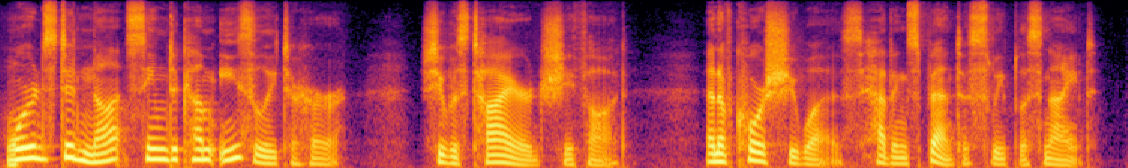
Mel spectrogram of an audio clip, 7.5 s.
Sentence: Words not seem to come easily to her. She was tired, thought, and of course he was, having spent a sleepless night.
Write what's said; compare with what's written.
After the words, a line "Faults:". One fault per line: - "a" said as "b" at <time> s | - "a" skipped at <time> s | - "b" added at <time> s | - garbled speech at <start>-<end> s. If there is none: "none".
Words did not seem to come easily to her. She was tired, she thought, and of course she was, having spent a sleepless night.
Faults:
- "did" added at 0.4 s
- "she" added at 3.6 s
- "he" said as "she" at 5.1 s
